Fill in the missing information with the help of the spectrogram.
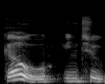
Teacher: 元元连读中间加上半元音▁w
